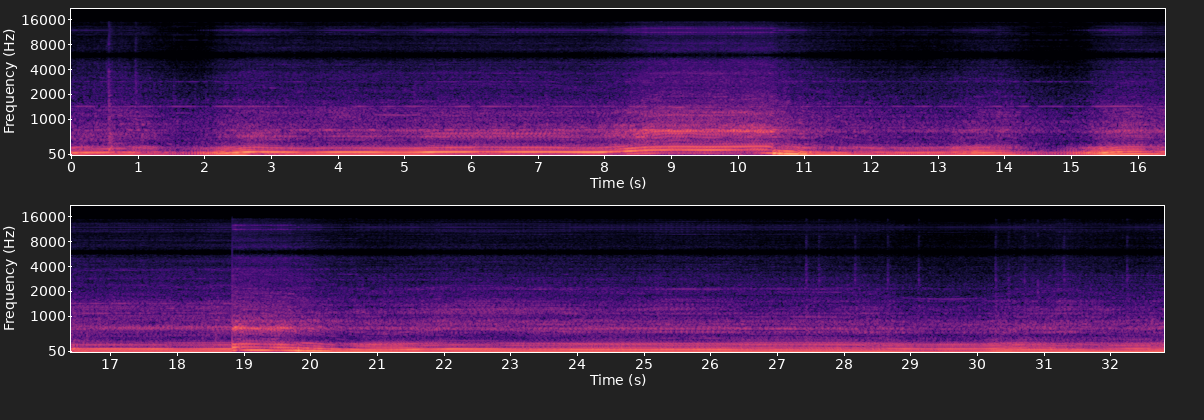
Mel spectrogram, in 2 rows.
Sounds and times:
Car: 0.0 - 32.8.

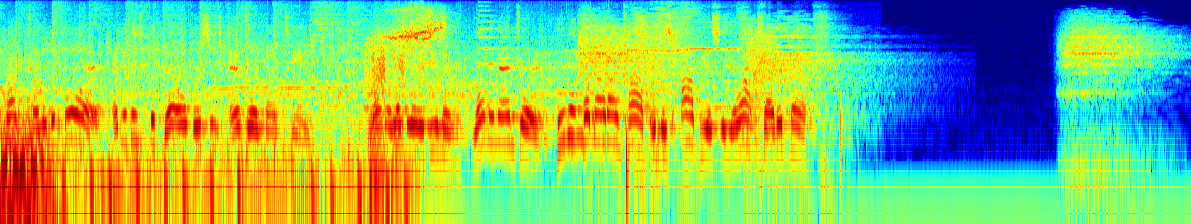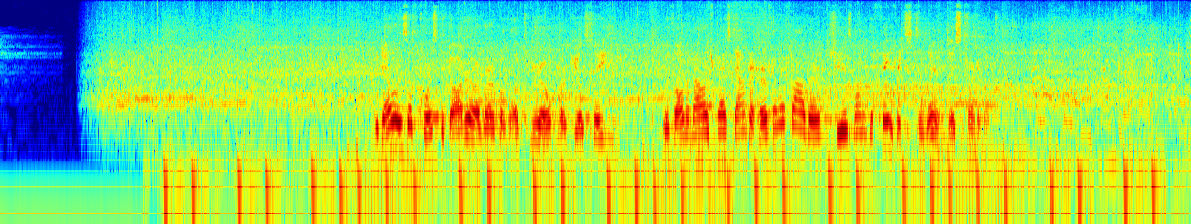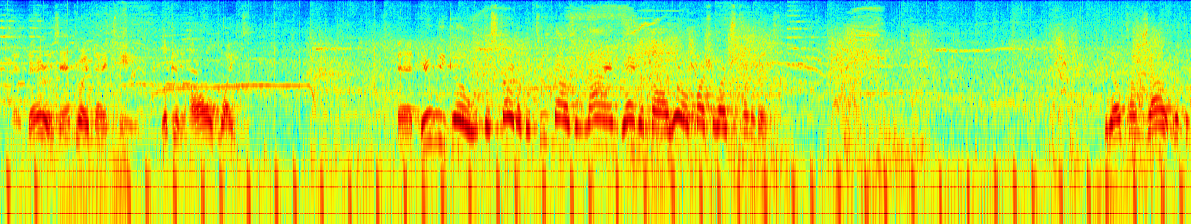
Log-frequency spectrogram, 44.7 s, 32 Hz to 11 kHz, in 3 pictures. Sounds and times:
Music: 0.0 - 9.8, 16.1 - 44.6
Speech: 0.0 - 10.4, 19.6 - 22.6, 23.2 - 29.0, 29.9 - 32.9, 34.8 - 39.6, 43.6 - 44.6.

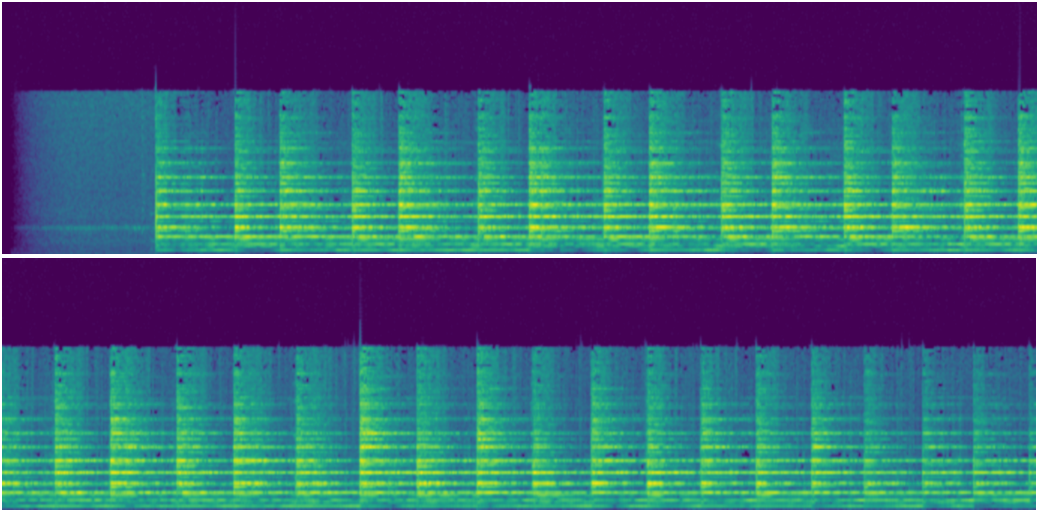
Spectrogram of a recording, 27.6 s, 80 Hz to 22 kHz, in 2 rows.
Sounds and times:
Church bell: 2.0 - 27.5.

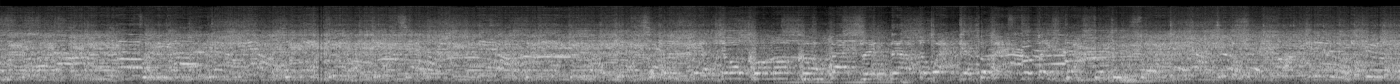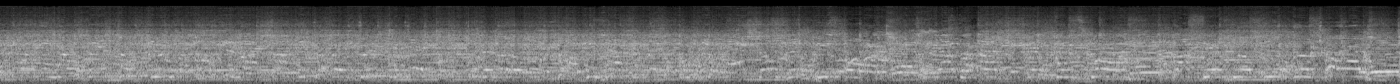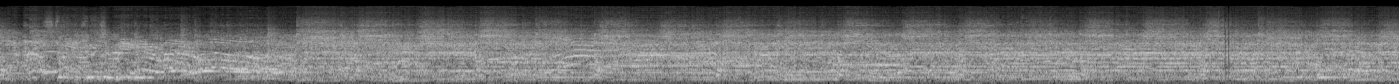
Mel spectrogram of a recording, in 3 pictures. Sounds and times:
Music: 0.0 - 41.9.

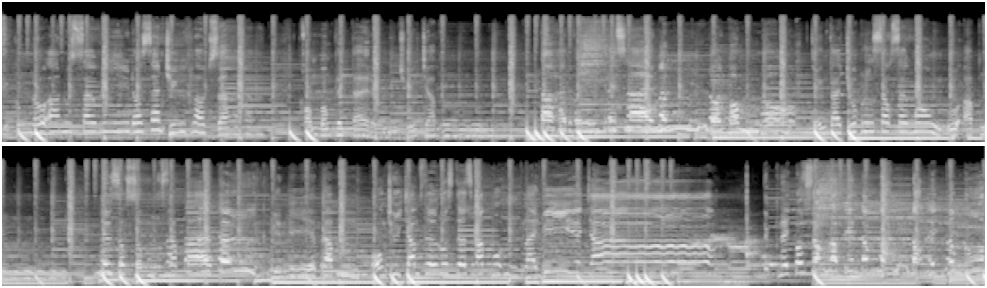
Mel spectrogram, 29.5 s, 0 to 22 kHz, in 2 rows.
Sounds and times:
Music: 0.0 - 29.4
Singing: 8.1 - 14.8, 16.2 - 25.4, 26.2 - 29.4.

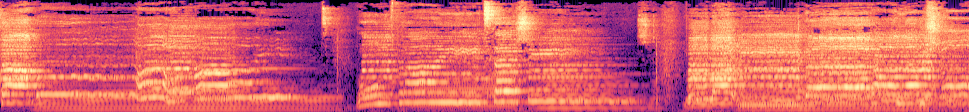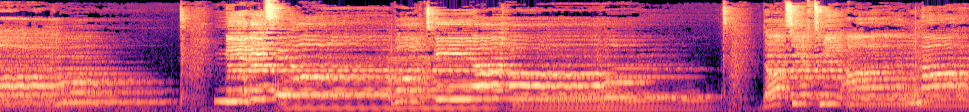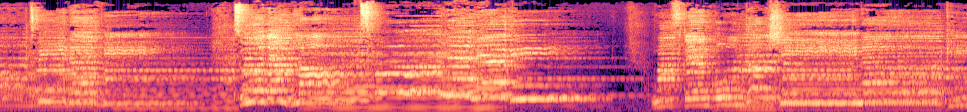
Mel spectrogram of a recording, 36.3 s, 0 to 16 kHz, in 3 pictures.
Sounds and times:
Accordion: 0.0 - 36.3.

